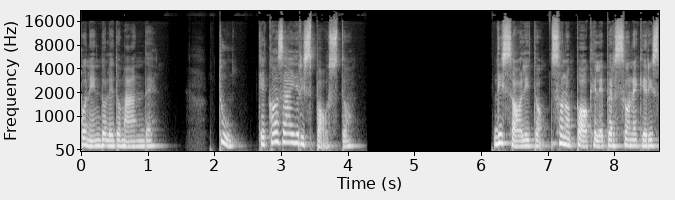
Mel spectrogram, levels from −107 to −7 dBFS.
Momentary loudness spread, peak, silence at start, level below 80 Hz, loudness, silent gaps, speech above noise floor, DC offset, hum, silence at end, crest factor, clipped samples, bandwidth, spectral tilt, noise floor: 9 LU; 0 dBFS; 0 s; -48 dBFS; -17 LUFS; 4.29-6.15 s; 44 dB; under 0.1%; none; 0 s; 18 dB; under 0.1%; over 20 kHz; -4.5 dB/octave; -61 dBFS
